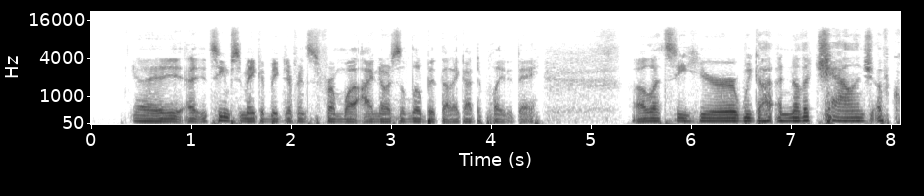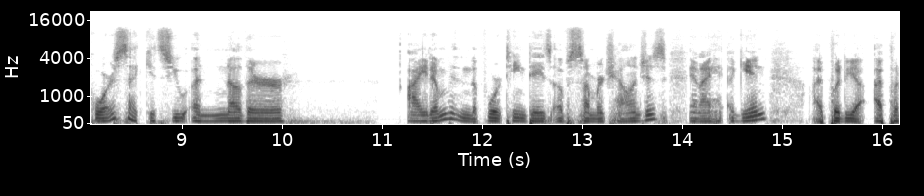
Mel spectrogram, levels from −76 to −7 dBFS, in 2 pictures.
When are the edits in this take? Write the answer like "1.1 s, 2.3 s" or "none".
14.0 s

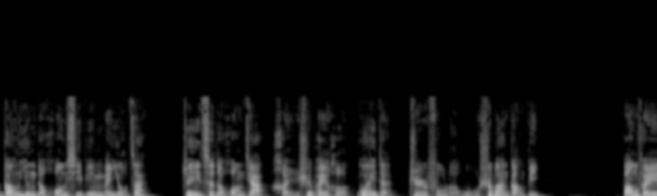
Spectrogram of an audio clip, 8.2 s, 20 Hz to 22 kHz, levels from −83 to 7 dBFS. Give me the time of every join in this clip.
4.5 s

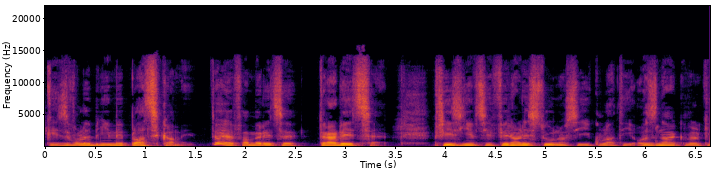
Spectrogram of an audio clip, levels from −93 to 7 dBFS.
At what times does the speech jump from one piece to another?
none

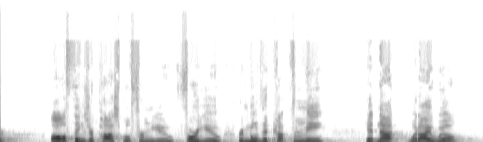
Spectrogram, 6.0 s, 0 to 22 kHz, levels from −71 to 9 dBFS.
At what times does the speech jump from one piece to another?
none

